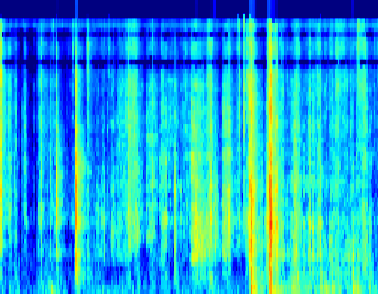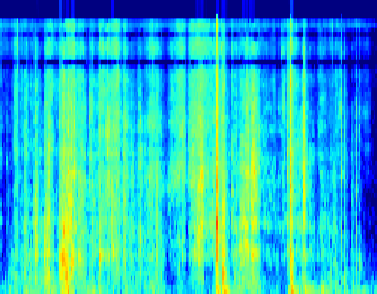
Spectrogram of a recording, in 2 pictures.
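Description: Plastic and cardboard tap and click together.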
